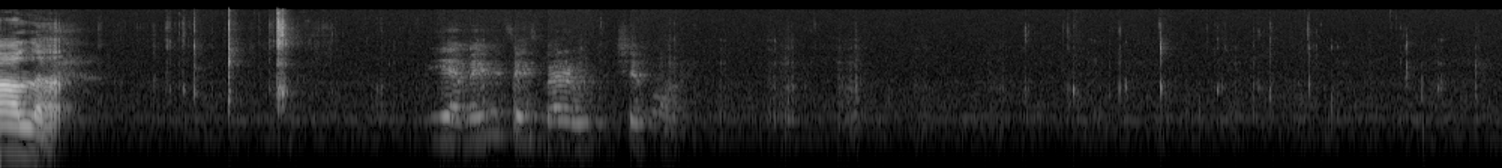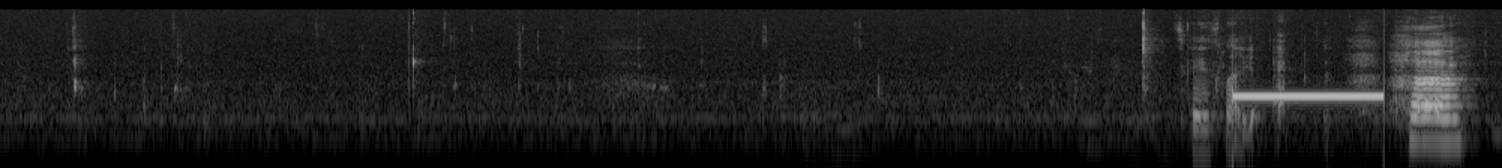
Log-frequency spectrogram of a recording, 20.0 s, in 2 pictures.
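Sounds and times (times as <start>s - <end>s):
faint steady hum: 0.0s - 20.0s
potato chip being chewed: 1.0s - 2.7s, 4.4s - 16.0s.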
